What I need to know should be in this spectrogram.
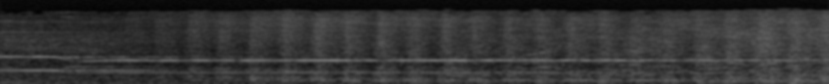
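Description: A model steam engine chugs along the rails.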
